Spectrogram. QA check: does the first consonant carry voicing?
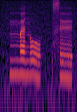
yes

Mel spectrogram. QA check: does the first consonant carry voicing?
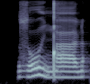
yes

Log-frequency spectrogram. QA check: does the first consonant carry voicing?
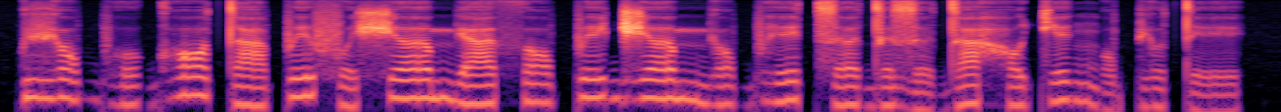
yes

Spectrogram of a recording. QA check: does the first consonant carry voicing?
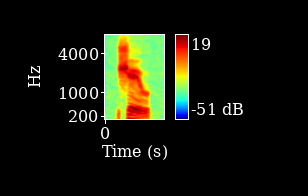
no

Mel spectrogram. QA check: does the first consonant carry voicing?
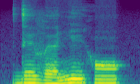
yes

